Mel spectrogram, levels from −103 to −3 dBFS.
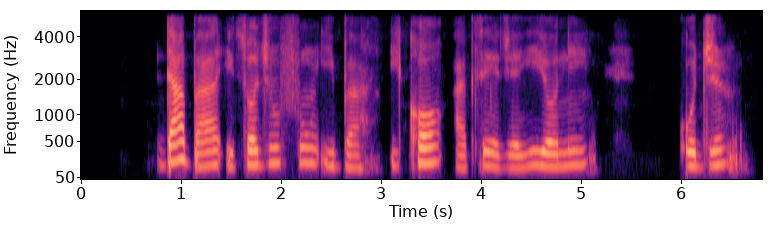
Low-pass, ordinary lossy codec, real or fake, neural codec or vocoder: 5.4 kHz; none; fake; codec, 24 kHz, 6 kbps, HILCodec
